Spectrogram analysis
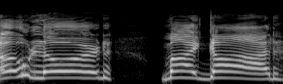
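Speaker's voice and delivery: mock, high, very slow yell, "oh" stretched long. Retelling how Joseph Smith was shot, acting out his yell out the window. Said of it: "goes to the window and yells out the window".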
